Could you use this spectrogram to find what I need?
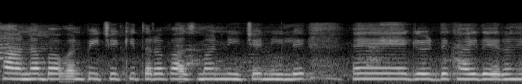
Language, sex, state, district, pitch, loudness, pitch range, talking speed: Hindi, female, Chhattisgarh, Raigarh, 250 Hz, -22 LUFS, 245-255 Hz, 150 wpm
